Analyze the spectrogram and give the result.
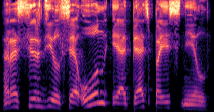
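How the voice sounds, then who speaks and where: Expressive woman audiobook reader. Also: sits low, measured pace, raised voice. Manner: expressive, ironic storytelling. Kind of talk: scripted narration.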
